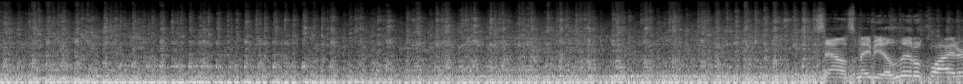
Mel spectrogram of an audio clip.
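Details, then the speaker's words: Turbo V8 truck before dyno tuning, first start in a week after a MAP sensor fix: deep idle with a slightly lumpy, uneven pulse of three or four beats per second, holding idle. The new cam is not tuned yet. Rough idle. "because we still have the new cam in there that's not tuned yet so so it's still going to run a little rough but at least now it'll idle"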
